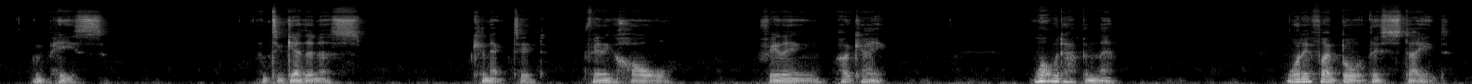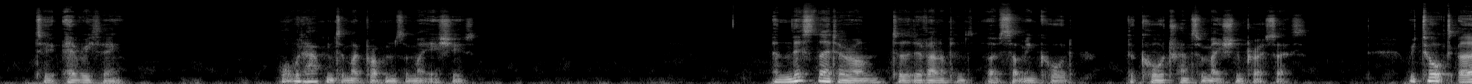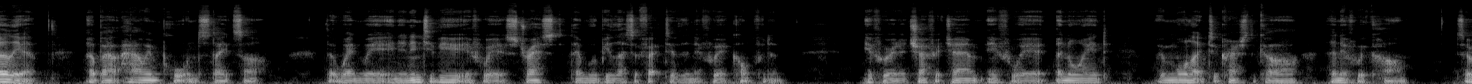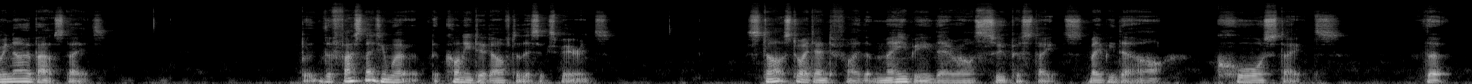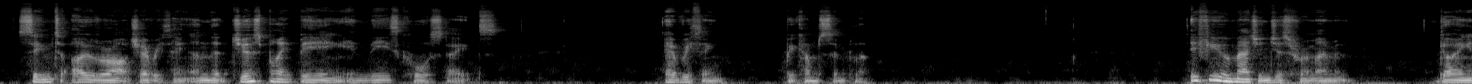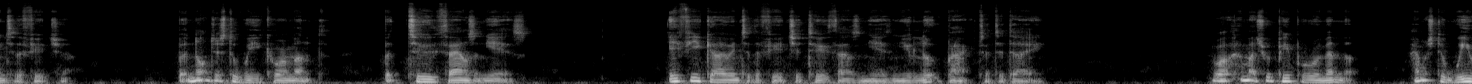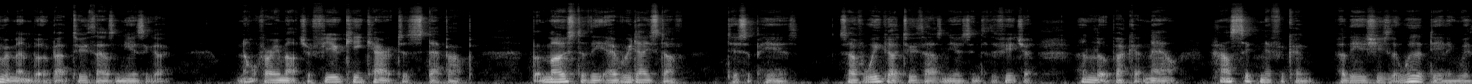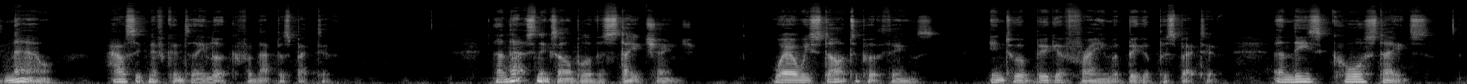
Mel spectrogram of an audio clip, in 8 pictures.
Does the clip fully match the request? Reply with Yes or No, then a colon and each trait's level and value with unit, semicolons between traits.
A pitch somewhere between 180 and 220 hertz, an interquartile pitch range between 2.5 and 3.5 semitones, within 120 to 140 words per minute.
No: very low, 95 Hz; average, 3.2 semitones; slow, 135 wpm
